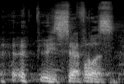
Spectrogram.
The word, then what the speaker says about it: Bucephalus: How are we pronouncing this? The gelded son of... Bucephalus, I think, is the right... Bucephalus.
